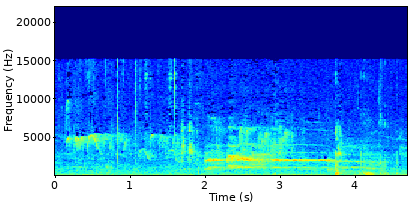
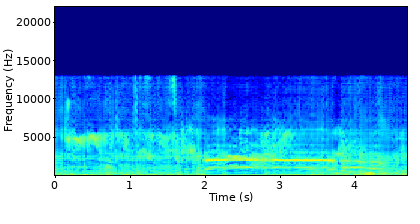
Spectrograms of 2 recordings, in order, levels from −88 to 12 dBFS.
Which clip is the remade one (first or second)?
second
